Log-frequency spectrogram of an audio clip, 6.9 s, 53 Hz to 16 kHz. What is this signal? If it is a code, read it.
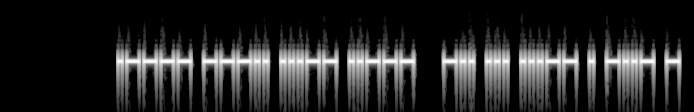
Morse code, heard as a keyed tone, about 27 wpm, 700 Hz. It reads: 1832 DS3EXT
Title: Worked All Europe DX Contest - QTC Exchange - 28wpm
